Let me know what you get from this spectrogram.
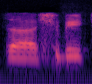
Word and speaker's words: Subir: If they just Google my name, is Subhar Chowdhury. It's spelled S-U-B-I-R.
